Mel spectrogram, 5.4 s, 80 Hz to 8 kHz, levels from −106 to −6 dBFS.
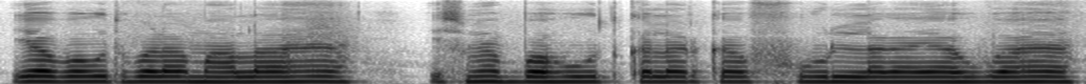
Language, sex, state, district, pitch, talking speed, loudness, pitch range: Hindi, male, Jharkhand, Deoghar, 175 Hz, 145 wpm, -16 LUFS, 170-180 Hz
